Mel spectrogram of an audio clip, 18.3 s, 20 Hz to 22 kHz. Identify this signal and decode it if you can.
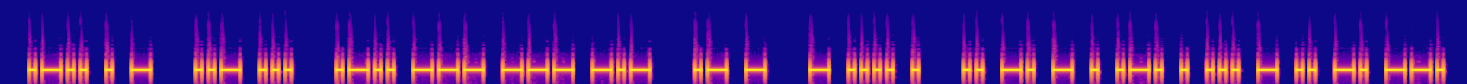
Morse code, heard as a keyed tone, about 16 wpm, 700 Hz. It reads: LET US LOOK AT THE INTERESTING
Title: Sentences from Top 1000 Words - Review Part 2 - 15wpm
